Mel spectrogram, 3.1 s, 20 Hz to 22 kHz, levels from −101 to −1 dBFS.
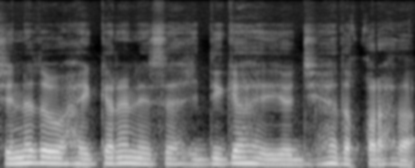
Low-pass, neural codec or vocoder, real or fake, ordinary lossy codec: none; none; real; none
